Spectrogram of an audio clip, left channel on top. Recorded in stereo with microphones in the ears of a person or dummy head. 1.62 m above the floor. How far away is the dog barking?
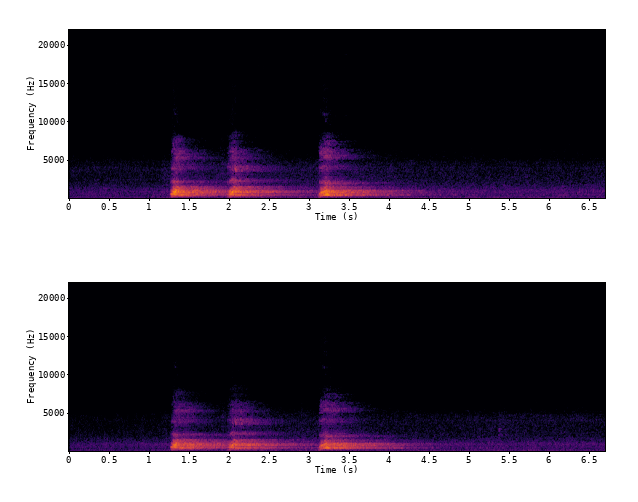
About 1.3 m.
